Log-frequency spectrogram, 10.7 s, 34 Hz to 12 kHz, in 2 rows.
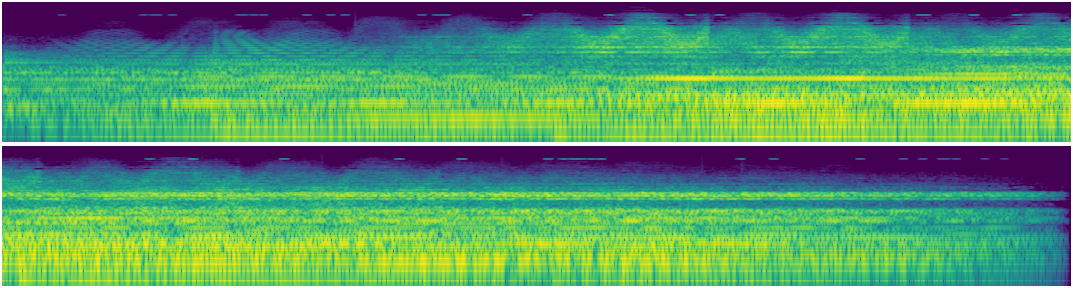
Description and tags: Layered pads for your sampler.Ambient, lounge, downbeat, electronica, chillout.Tempo aprox :90 bpm
chillout, sampler, electronica, synth, downbeat, texture, pad, layered, lounge, ambient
